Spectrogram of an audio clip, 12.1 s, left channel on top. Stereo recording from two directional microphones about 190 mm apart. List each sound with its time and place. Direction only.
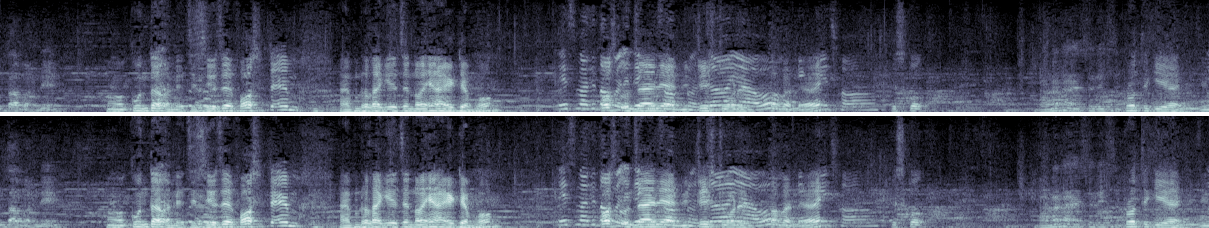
1.1 s a woman's voice: centre (ahead or behind)
9.1 s speech: 25° right (ahead or behind)
11.2 s a woman's voice: centre (ahead or behind)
